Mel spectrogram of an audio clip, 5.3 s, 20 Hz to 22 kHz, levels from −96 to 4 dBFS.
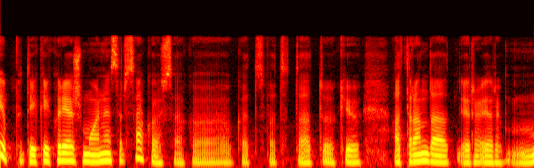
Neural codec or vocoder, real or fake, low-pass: none; real; 9.9 kHz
